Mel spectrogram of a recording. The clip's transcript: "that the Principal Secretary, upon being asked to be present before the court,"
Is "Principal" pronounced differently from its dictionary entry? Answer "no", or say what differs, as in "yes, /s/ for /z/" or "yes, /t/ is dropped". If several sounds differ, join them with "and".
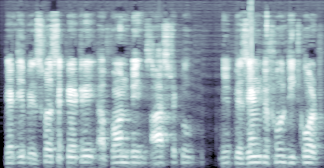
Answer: yes, /n/ is dropped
